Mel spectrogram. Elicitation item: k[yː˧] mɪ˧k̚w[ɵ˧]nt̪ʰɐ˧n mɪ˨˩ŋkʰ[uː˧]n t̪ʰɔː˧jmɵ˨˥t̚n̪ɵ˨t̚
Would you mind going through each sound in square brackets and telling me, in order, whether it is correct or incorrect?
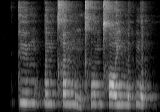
correct, correct, correct

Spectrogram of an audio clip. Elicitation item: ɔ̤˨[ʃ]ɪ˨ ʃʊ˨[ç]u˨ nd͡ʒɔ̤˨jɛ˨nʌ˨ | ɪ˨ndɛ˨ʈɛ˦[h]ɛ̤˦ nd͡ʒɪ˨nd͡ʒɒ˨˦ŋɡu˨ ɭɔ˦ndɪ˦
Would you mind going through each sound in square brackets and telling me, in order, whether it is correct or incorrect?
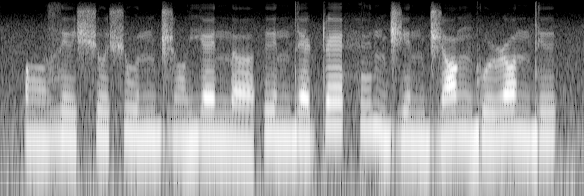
incorrect, incorrect, correct

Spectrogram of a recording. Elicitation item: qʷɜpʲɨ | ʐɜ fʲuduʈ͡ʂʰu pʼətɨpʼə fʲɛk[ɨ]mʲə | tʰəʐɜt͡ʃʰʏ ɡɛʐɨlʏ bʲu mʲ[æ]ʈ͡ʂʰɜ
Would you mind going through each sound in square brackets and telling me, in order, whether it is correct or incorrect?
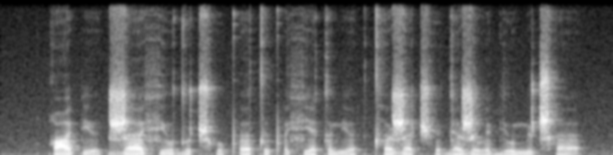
incorrect, incorrect

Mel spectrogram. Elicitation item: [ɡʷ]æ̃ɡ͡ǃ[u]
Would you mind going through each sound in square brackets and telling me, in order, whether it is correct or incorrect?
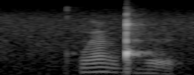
incorrect, incorrect

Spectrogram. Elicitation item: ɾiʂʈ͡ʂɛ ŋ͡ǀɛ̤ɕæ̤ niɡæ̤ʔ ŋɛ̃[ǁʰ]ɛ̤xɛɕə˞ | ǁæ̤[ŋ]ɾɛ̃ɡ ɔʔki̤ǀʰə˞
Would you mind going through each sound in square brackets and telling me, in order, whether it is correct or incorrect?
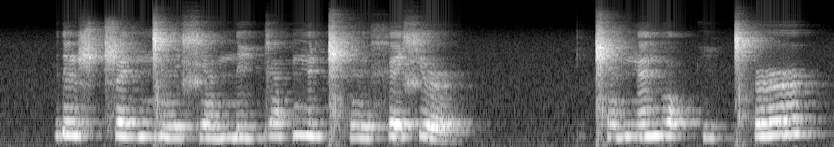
correct, correct

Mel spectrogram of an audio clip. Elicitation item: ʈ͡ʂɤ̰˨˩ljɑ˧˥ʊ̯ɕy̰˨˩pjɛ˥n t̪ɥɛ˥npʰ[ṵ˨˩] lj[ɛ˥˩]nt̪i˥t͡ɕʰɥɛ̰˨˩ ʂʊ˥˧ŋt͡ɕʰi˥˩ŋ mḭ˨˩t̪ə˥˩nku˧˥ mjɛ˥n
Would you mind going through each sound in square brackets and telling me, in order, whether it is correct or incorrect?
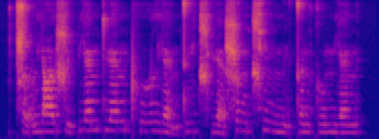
incorrect, incorrect

